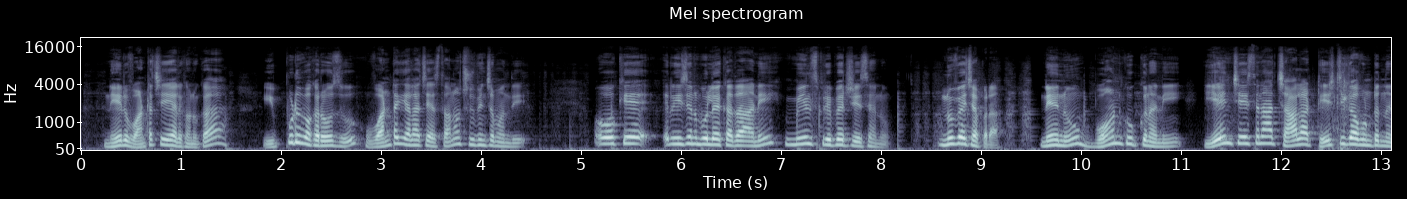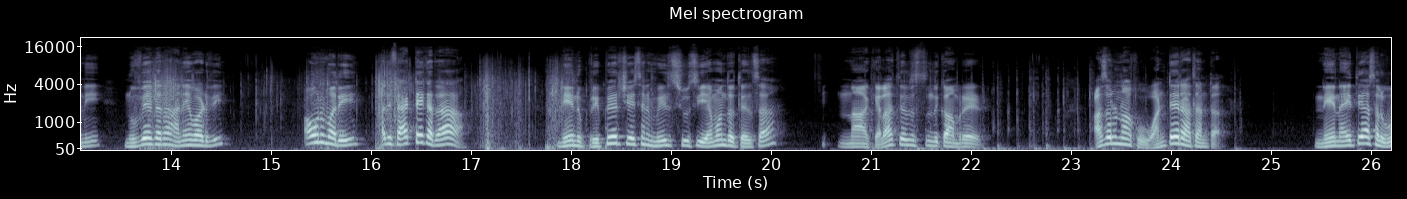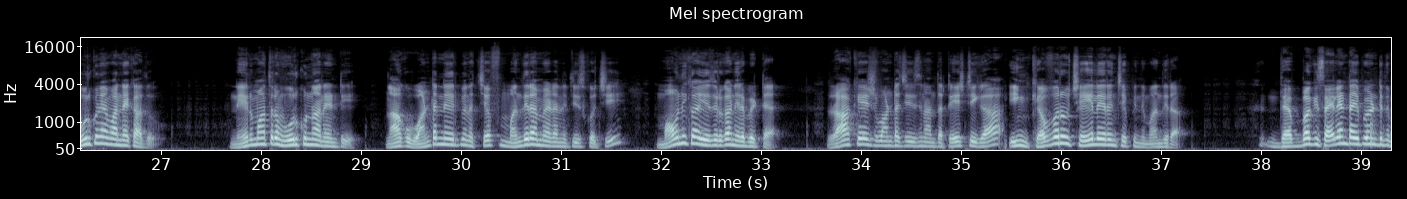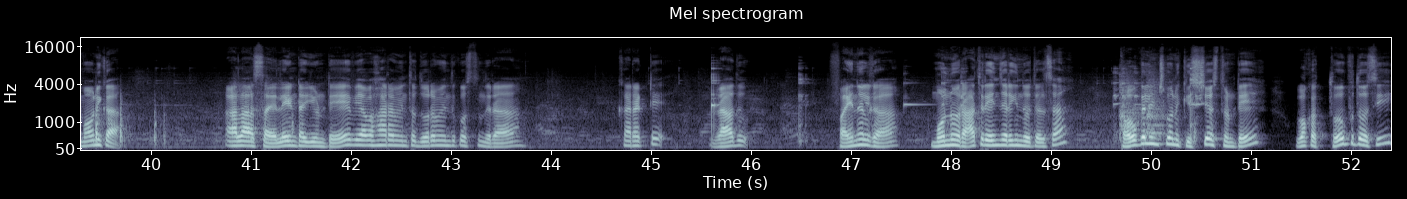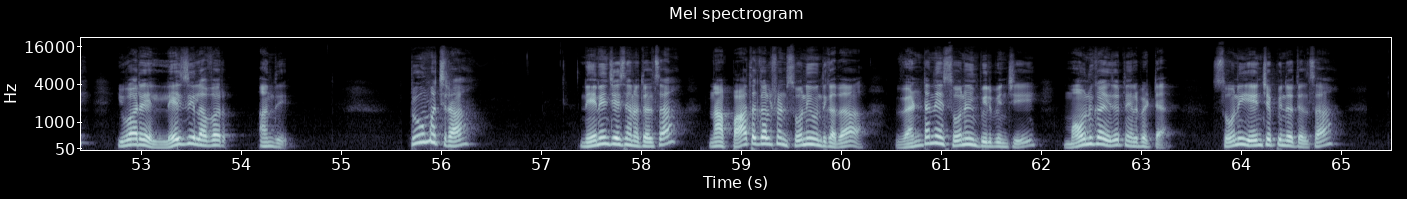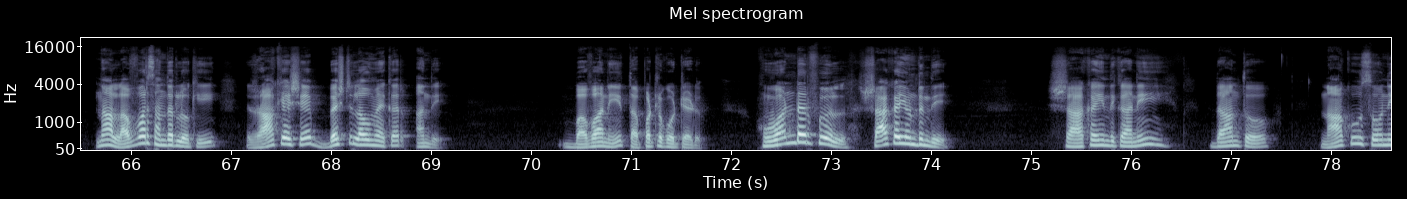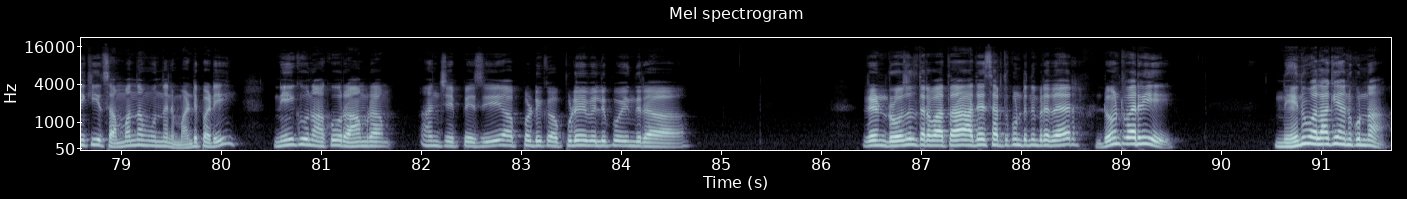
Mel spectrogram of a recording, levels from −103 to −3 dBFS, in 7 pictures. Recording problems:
household noises; noticeable; until 50 s; 20 dB below the speech

